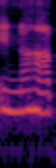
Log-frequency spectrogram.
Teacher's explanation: make sure انہا پہ آپ کا غنہ ہے، اور غنہ جو ہے موسٹ کمپلیٹ ہے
